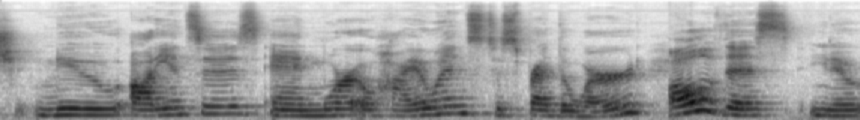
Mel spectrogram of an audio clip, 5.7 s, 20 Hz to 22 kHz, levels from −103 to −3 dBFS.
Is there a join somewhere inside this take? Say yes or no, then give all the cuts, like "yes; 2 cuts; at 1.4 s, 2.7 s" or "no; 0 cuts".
yes; 1 cut; at 4.4 s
